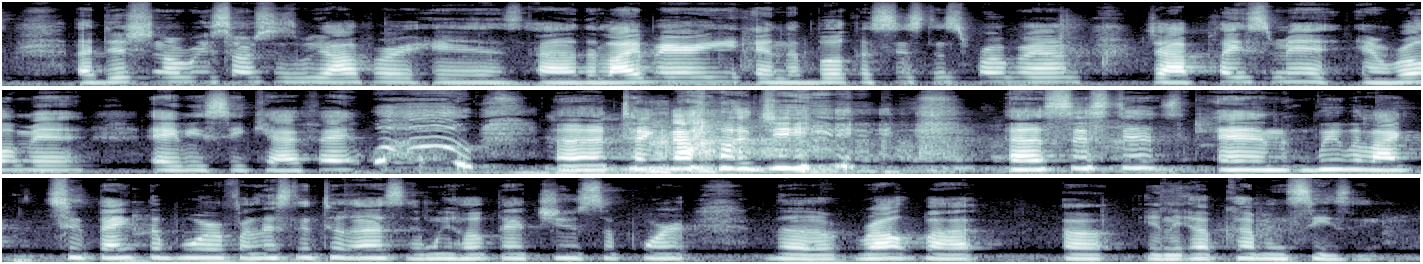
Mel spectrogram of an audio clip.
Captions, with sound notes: Additional resources we offer is, uh, the Library and the Book Assistance Program, Job Placement, Enrollment, AVC Cafe (cheer), uh, Technology (laughter) Assistance and we would like to thank the Board for listening to us and we hope that you support the Route Bot, uh, in the upcoming season.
